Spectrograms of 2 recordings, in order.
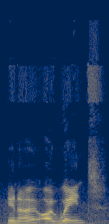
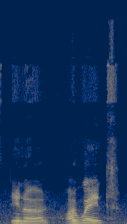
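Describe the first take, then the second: First: I pushed up with a rise; stress on I. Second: Went landed firmly; stress on went. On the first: To the listener, insisting that he himself went, stress on I. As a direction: lean on the word I. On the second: To the listener, confirming he really went, stress on went. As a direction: hit the word went. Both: Real, not acted.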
